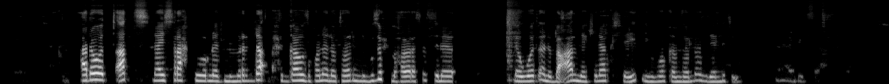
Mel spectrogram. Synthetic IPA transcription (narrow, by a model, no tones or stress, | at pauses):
ħad̪ɐwɔt̪ʼːat̪najsɨɾaħkʰɨβɨɾnɐt̪nɨmɨɾɨd̪aʔħɨɡːawizɨxo̞nɐlot̪ʰoɾinɨbɨzuħmaħbɐɾɐsɐβzɨ | lɐwːɔt̪ʼɐnɨba̰ʕalmɐkʰinakʰɨ̥ʃɐjɪt̪ʼjɪhɨβo̞kʰɐmzɐlːo̞zɨɡ̪ɐlːɨt̪ʼɨjːu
